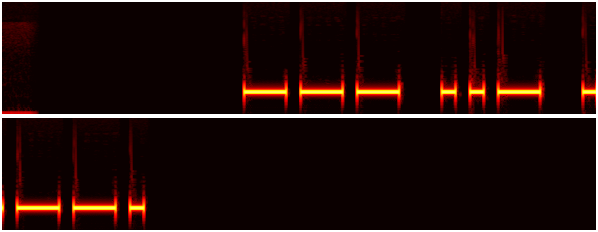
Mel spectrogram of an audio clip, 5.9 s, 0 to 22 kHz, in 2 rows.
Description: Morse code, heard as a keyed tone, about 17 wpm, 700 Hz. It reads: OUP
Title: USA Call Sign Postfixes - 3 Letters 17wpm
